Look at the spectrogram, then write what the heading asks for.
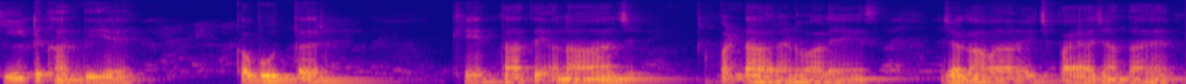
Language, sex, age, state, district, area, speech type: Punjabi, male, 18-30, Punjab, Jalandhar, urban, spontaneous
